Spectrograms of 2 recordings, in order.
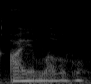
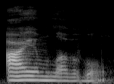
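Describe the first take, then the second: First: Whispered repeat of the affirmation; whispered echo. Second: Clear, slow affirmation; spoken affirmation. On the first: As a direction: whisper it back to yourself. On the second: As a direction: state it with conviction. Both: Shown as a demonstration. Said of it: "Say it with me".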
